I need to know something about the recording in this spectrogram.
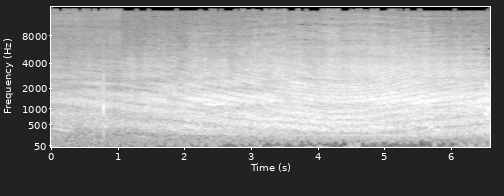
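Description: Radio-controlled jet model flying past overhead: a high-pitched whine that grows louder over the first two seconds and then holds, its pitch sweeping down and back up as it passes and manoeuvres.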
